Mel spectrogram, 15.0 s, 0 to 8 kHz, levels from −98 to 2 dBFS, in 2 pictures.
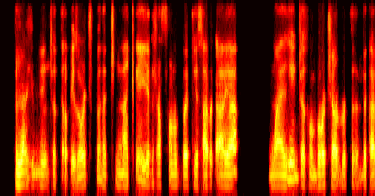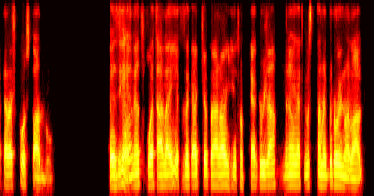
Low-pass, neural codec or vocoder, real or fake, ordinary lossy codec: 7.2 kHz; codec, 16 kHz, 1 kbps, FreqCodec, larger model; fake; Opus, 32 kbps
